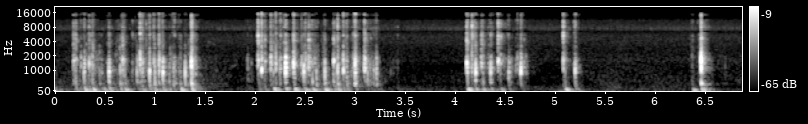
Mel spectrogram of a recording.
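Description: Fingertips type repeatedly on a cream plastic-case mechanical keyboard fitted with cat- and paw-shaped plastic keycaps. The keystrokes are quick, dry clacks with a low thock and almost no ring. They come in dense bursts of typing broken by short pauses, ending with a few isolated presses.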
